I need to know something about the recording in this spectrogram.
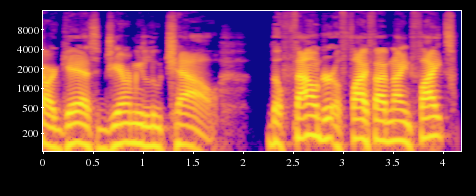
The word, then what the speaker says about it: Luchau: It's LUCHAU. LUCHAU. Oh, okay. As in like a cow, as in moo.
